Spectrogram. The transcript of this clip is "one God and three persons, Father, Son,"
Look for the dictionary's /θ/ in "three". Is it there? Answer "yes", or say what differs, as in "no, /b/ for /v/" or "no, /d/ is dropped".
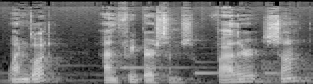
yes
